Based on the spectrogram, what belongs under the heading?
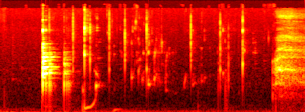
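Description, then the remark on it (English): Jack Daniel's Honey whiskey glugs and drips from a bottle into a glass in a few uneven bursts, ending in a brief splashy rush; no one speaks. “That was a very good bloop. There you go. So I'm just pouring it now, so it's done.”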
